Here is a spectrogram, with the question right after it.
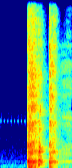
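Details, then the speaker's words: Dry cough during an hour-long coughing fit with sore throat and a choking feeling, nothing coughed up; two short, harsh cough bursts without a wet or rattling sound. "um when you dry cough there's nothing comes out it's just air and it doesn't help it at all i feel like it's i feel like i'm choking"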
